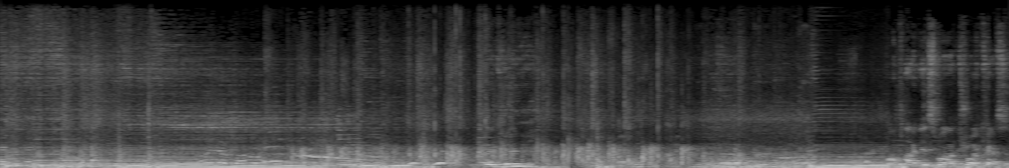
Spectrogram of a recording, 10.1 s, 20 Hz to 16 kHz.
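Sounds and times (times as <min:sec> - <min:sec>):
country band guitars playing: 0:00.0 - 0:10.0.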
